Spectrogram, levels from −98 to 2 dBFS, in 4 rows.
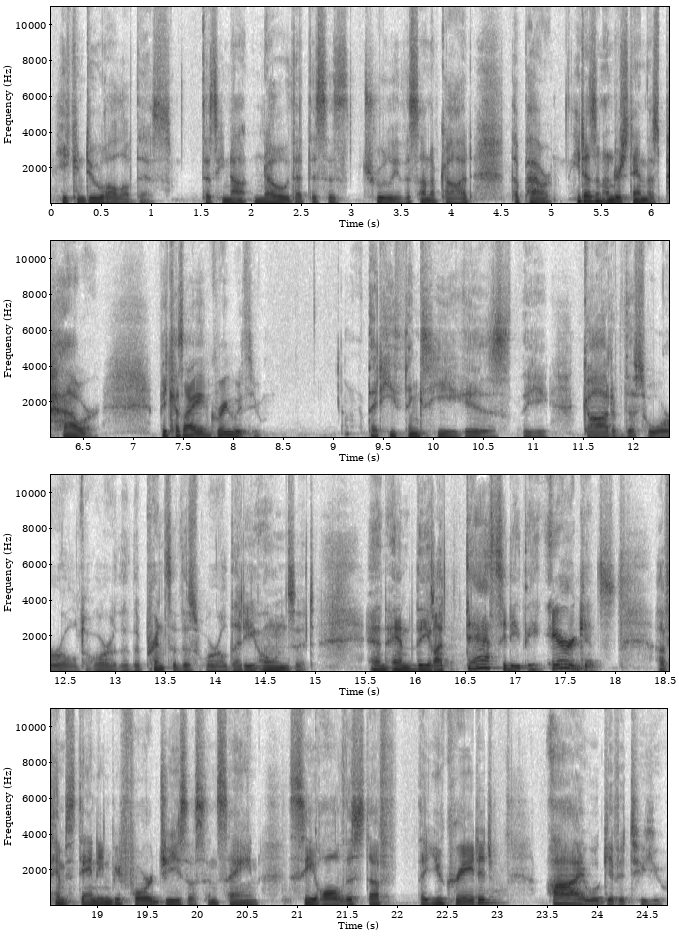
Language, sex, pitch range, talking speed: English, male, 100-125 Hz, 185 wpm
